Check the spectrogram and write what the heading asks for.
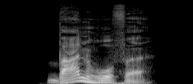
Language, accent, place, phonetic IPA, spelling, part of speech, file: German, Germany, Berlin, [ˈbaːnˌhoːfə], Bahnhofe, noun, De-Bahnhofe.ogg
- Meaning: dative singular of Bahnhof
